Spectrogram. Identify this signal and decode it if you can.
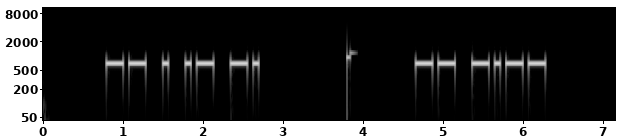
Morse code, heard as a keyed tone, about 17 wpm, 700 Hz. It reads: MEAN MY
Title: Sentences from Top 200 Words - New Word Drill - 17wpm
